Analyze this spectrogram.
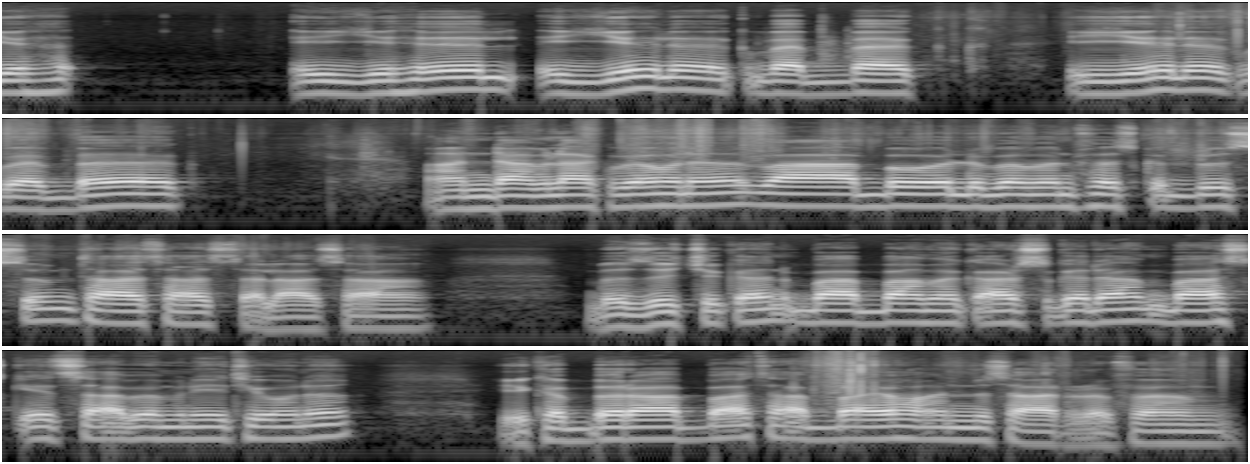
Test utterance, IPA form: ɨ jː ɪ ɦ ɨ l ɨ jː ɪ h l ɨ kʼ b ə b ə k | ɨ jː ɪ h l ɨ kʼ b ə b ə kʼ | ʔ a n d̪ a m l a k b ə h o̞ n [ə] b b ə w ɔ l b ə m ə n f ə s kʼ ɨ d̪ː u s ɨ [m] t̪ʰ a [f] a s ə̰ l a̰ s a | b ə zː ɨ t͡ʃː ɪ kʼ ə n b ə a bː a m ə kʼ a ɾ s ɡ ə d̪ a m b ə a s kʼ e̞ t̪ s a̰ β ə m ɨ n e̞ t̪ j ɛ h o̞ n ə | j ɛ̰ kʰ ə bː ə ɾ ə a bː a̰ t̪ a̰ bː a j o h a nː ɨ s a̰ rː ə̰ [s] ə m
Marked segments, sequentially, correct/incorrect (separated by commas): correct, correct, incorrect, incorrect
